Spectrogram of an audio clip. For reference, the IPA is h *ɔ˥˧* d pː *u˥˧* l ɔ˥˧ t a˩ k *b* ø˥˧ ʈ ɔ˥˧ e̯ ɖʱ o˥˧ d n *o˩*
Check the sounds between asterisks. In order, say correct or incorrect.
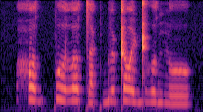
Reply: correct, incorrect, correct, correct

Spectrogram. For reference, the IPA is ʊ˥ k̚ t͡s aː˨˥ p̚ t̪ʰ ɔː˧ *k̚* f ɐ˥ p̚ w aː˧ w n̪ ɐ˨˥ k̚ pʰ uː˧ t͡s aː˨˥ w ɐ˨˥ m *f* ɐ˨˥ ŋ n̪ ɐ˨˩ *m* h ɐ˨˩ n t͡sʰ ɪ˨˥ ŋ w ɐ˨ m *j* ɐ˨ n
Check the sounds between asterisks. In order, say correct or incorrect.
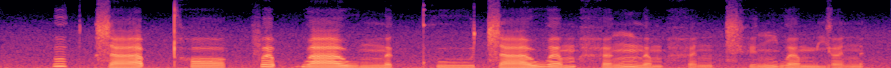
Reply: correct, incorrect, correct, correct

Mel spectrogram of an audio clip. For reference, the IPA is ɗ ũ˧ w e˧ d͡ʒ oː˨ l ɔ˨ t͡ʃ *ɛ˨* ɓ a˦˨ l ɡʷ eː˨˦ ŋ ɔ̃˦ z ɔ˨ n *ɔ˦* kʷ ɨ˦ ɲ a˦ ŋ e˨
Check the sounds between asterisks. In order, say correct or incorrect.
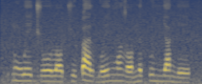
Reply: incorrect, incorrect

